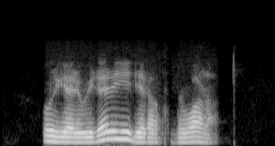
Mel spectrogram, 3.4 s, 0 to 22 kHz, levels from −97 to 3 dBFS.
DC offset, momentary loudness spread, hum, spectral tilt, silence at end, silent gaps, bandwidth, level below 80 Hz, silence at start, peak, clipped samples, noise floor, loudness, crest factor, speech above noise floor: under 0.1%; 11 LU; none; -8.5 dB/octave; 0.75 s; none; 4.1 kHz; -60 dBFS; 0.55 s; -4 dBFS; under 0.1%; -79 dBFS; -17 LUFS; 14 dB; 63 dB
